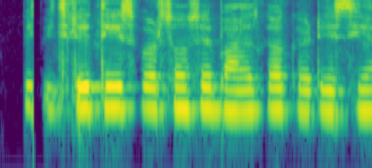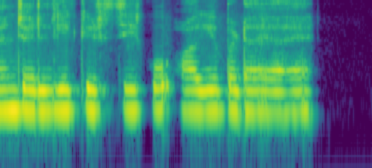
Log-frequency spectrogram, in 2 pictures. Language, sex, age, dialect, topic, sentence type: Hindi, female, 18-24, Garhwali, agriculture, statement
